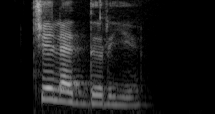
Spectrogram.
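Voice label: "челядьдырйи", Komi, female; kpv audio dict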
